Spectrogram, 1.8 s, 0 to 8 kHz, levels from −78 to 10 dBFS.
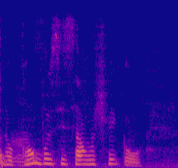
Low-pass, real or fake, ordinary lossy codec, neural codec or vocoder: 7.2 kHz; real; none; none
